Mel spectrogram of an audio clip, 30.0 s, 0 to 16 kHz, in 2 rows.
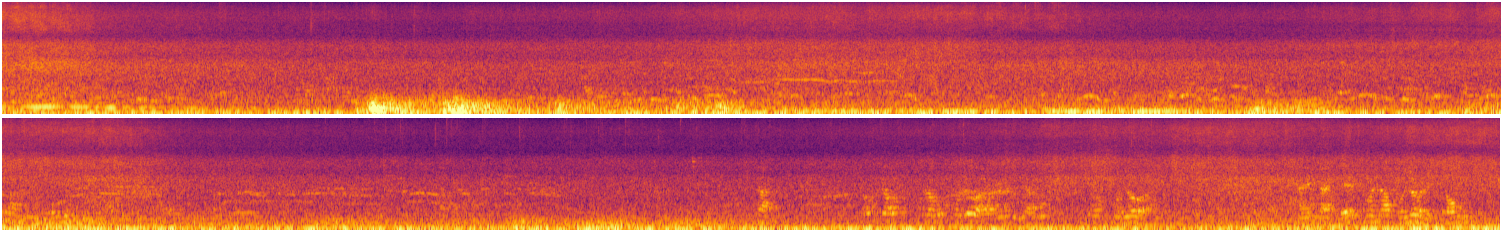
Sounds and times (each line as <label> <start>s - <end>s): Thunderstorm 0.0s - 29.9s
Traffic Noise 0.0s - 29.9s
conversation among workers 0.0s - 29.9s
